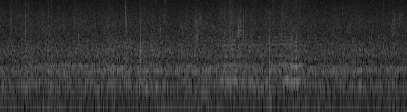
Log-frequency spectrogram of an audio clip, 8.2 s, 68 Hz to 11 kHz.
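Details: Continuous drone of a honey bee colony, inspected for queen cells a week after being split vertically with a double screen divider board, March 10, 2019. The low, even hum dominates with small rustles and knocks.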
